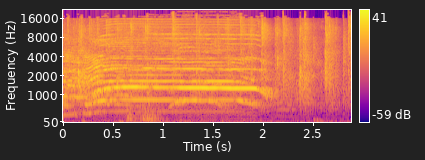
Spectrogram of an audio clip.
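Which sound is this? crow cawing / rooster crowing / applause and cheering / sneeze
applause and cheering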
